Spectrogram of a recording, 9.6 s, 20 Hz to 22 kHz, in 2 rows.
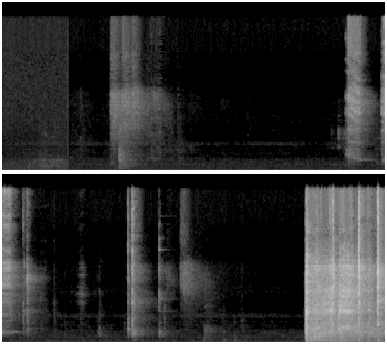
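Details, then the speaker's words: Troy-Bilt Storm 10030 snowblower, Tecumseh HMSK105 engine, long neglected, electric start after starting fluid: quiet hum and clicks, then engine catches and runs loud and strong on its own, choke off and throttled up; normal running. "again very nice kind of surprised it ran on its own and not only that it ran pretty well you know I could turn the choke off throttle the engine up and things sounded good"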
